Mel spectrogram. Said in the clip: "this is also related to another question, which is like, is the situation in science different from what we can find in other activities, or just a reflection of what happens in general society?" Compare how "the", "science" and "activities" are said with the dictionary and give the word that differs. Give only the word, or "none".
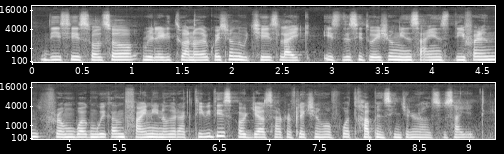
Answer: activities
